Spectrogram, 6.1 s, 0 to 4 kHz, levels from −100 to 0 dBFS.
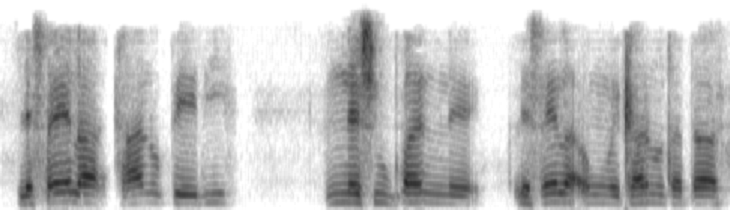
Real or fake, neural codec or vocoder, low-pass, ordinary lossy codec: fake; codec, 16 kHz, 0.9 kbps, LongCat-Audio-Codec; 3.6 kHz; MP3, 32 kbps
